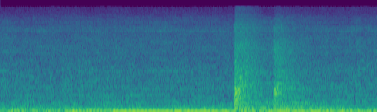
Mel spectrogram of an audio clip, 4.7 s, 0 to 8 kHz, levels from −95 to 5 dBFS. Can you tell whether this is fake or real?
fake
